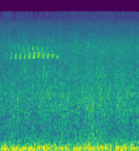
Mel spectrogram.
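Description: Quiet outdoor ambience with a faint, rapid bird trill of high, slightly falling notes in the first second.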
